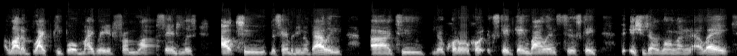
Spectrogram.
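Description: A fairly quick, breathy, low voice with little pitch movement belongs to a young Nigerian activist guesting on a podcast. Chatting casually and thoughtfully about his life, he keeps dropping in "you know" and "right?", all captured in dull lo-fi audio.

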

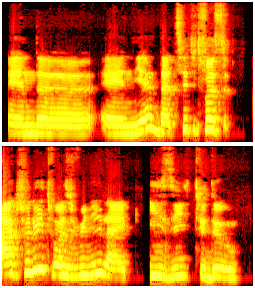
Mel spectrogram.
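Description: A woman's voice: mid-range voice, normal speed, poor audio. A woman in her thirties from France with a French accent, answering interview questions hesitantly, with many fillers and restarts. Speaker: paper artist guest.

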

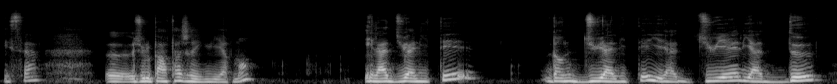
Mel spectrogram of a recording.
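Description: A woman's voice: rumbling low, animated, unhurried, long pauses, mellow. A woman from Ivory Coast, giving a reflective motivational talk straight to the viewer and often repeating words as she thinks. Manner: reflective, repeats words while searching for them. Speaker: personal development speaker.

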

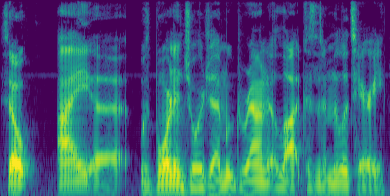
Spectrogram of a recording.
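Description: A man's voice: extremely low pitch, fairly even intonation, normal speed, a bit bright, no room sound, studio quality. A man playing himself as a podcast host in a put-on British accent, speaking playfully with many filler words. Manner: playful, with self-conscious laughs and filler words. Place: fitness company studio.

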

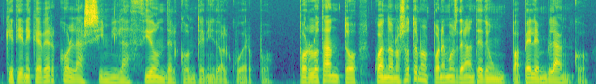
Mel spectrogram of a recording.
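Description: A man teaching a lesson on how actors memorize scripts. His voice sits low with a gravelly edge, and he explains each step clearly and deliberately. The sound is close and dry, with no room around it. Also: a little mellow, no room sound. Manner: clear, deliberate instruction addressed to students. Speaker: acting and stage coach.

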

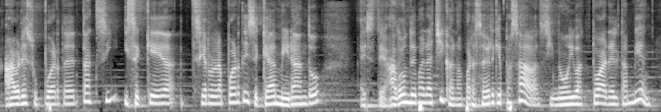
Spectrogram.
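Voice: mid-range voice, gravelly. A narrator casually retelling a ghost story in a conversational way, often tagging lines with questions and fillers.

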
